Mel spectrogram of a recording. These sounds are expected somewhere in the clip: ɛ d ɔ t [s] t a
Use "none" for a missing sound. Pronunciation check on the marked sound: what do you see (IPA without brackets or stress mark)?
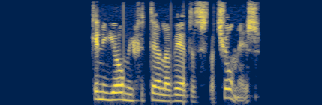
s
